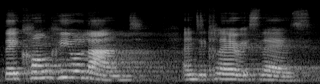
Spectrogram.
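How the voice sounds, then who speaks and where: A woman reciting a scripted spoken-word monologue in a measured, rhythmic way. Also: on the high side, lively intonation, a bit bright, roomy sound, big-room sound, recorded from a distance, slight background noise.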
